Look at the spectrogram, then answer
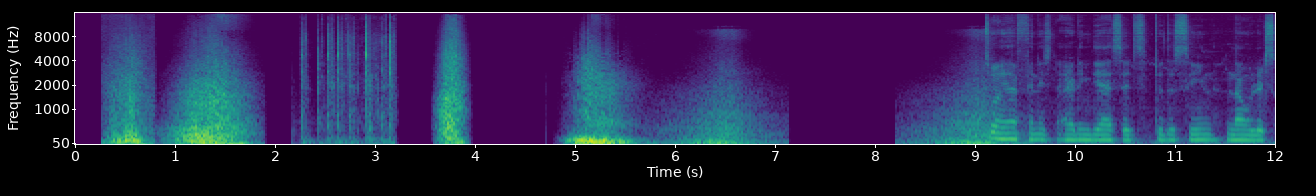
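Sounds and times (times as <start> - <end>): sharp typing-like clicks: 2.2 - 3.2
whooshes: 4.9 - 7.0.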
